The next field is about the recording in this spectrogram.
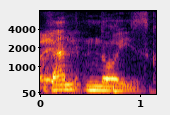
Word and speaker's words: Van Nuys: Ah, Van Nuys, comme on dit. Van Nuys. Noise.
